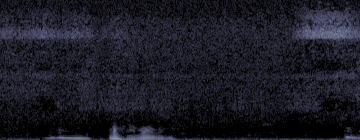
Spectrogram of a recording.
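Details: Sleeping cat snoring: soft, low, buzzing snores, two or three quiet rattling breaths over faint room hum.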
